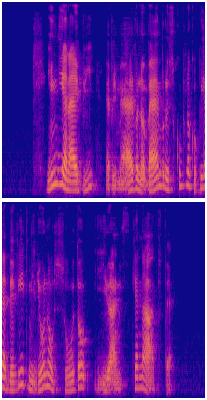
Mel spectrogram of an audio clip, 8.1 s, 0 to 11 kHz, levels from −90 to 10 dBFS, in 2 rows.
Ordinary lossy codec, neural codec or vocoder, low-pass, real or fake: none; vocoder, 22.05 kHz, 80 mel bands, HiFi-GAN; none; fake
